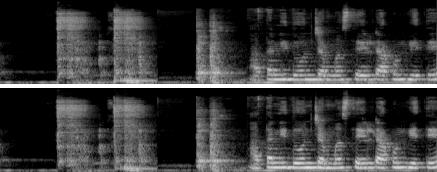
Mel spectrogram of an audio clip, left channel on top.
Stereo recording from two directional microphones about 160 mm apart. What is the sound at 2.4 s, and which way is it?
Speech, 60° right (ahead or behind).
